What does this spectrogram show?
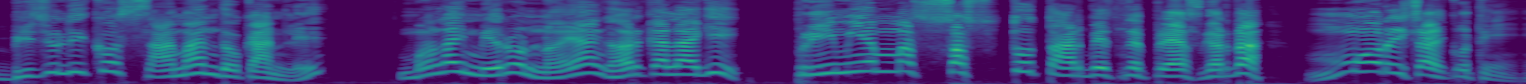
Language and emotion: Nepali, angry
